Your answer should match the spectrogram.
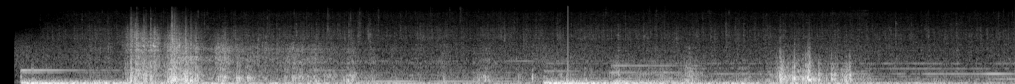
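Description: Logo-intro sound effects: a deep thunder-like boom at the start and another about five and a half seconds in, with rushing whooshes between and faint held tones underneath.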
